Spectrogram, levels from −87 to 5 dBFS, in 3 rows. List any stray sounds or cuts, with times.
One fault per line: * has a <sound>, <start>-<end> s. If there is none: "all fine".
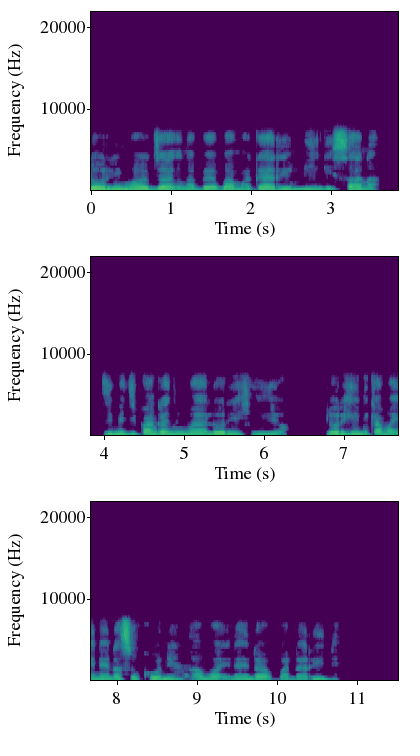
all fine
